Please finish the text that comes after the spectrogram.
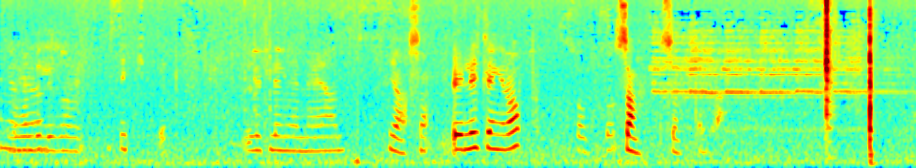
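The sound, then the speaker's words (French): Voices chatter, then near the end two sharp, crisp impacts ring out a moment apart as arrows loosed from a bow strike the target within the scoring rings during an archery event, with a faint ringing tone lingering. “qui touche encore la cible et là elle est dans les points.”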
